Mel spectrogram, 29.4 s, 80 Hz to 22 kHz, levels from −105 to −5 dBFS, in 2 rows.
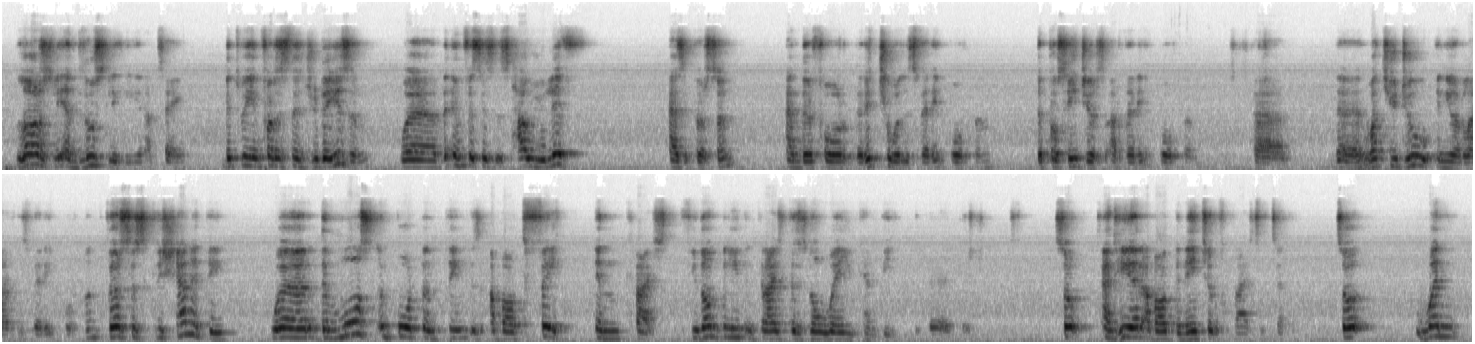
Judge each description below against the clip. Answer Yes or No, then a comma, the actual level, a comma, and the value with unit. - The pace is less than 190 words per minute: Yes, average, 165 wpm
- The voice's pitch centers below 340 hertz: No, very high, 370 Hz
